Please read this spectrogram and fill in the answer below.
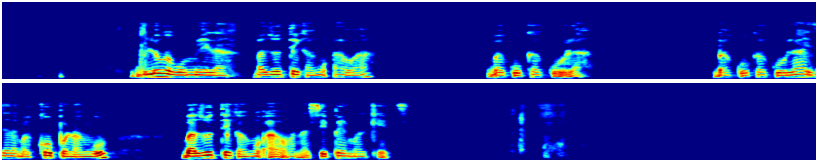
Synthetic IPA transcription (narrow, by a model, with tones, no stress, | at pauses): bi˨lɔ˦kja˨ko˨mɛ˨la˨ | ba˨zo˦te˦ka˨ŋɡo˦ʔa˦wa˦ | ba˨ko˨ka˦ko˨la˦ | ba˨ko˨ka˦ko˨la˦e˨za˦na˨ba˨kɔ˦pɔ˨na˨a˨ŋɡo˦ | ba˨zo˦te˦ka˨a˨ŋɡo̰˦ʔa˦wa̰˨na̰˨si˨pɛ˦ʁma˦ʁkʰɛ˦t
